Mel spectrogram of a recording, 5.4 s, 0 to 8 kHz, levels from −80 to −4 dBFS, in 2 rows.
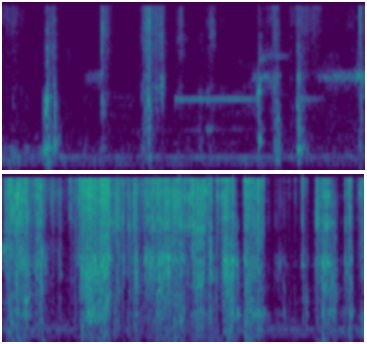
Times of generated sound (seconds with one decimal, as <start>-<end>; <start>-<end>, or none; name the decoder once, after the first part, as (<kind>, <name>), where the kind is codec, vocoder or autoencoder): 0.0-2.6 (codec, DAC); 3.1-5.4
